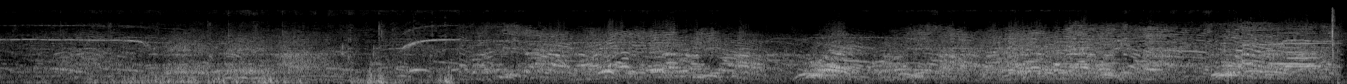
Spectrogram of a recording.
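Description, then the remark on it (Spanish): A dense, agitated crowd shouts and jeers continuously, calling "fascists" at people who hung banners remembering terrorism victims, many overlapping voices rising in angry bursts and hostile calls, a loud, chaotic din with no single voice standing out. “Las hordas se volvieron entonces rabiosas y les gritaron lo de fascistas.”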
